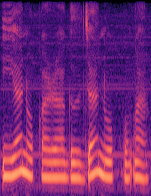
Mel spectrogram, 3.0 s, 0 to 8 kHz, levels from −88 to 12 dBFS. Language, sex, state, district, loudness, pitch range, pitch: Garo, female, Meghalaya, North Garo Hills, -14 LUFS, 190-220 Hz, 195 Hz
